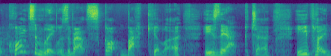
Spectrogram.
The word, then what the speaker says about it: Bakula: The way you say Bakura. It's Bakula. Scott Bakula. How do you say it? Bakula. No, it's not. It's not from Transylvania. That's always how it's been said.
